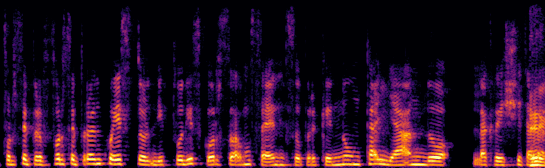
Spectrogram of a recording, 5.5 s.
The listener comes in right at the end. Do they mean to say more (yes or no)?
yes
